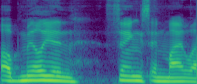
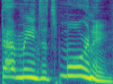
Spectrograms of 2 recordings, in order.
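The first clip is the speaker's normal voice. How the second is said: put-on excited child voice, higher and louder; 11 semitones higher, 8 dB louder than usual. Retelling what a young kid said on a plane: imitating an excited young kid. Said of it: "And he was just so excited".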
